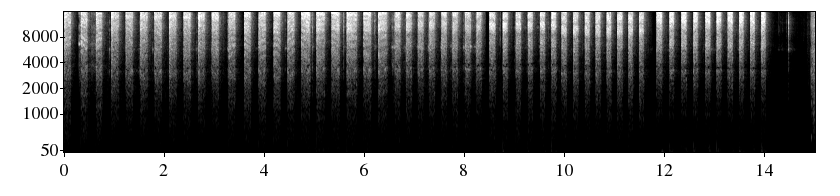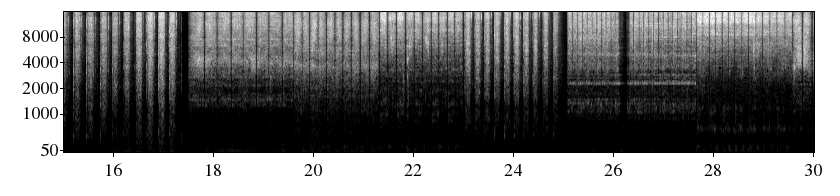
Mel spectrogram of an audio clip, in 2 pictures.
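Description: Hand wet-sanding of an epoxy-primed metal circular-saw blade guard with abrasive paper: rhythmic back-and-forth rubbing strokes, about three to four a second, with a short break about halfway. In the later part the strokes give way to a steadier, more continuous rubbing noise.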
